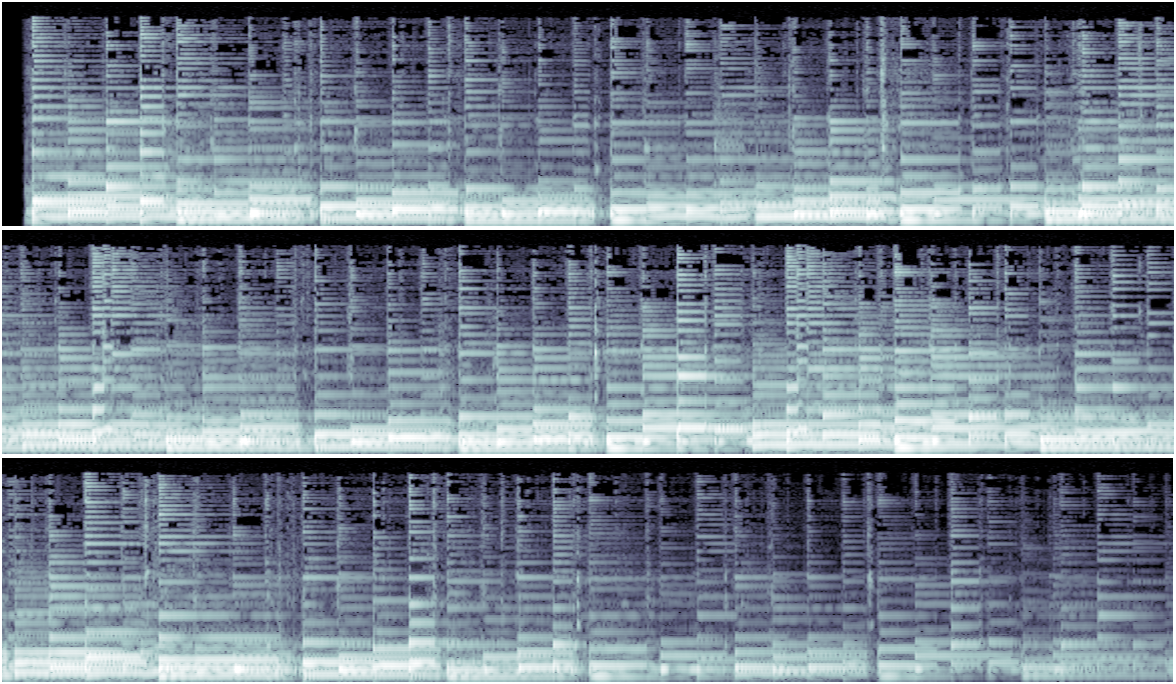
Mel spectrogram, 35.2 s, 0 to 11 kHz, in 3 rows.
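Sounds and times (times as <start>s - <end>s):
solo guitar: 0.2s - 35.1s.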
